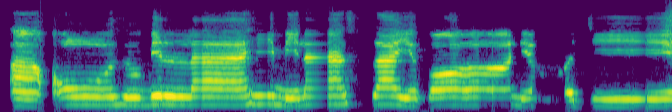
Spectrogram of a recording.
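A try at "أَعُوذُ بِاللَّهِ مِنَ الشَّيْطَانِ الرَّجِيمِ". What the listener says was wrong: Sinnya kurang gede tuh. Sinnya kurang gede. A'udzu billahi minasyaitonir rajim.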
